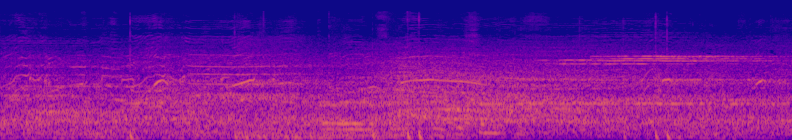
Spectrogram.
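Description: A volleyball thuds as it is hit and bounced.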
